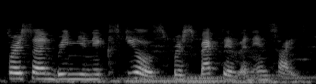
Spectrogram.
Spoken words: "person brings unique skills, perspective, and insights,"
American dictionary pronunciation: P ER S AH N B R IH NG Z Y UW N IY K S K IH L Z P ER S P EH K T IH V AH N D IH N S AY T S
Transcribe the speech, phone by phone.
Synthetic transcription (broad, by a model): P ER S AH N B R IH NG Y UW N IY K S K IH L S P ER S P EH K T IH V AH N D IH N S AY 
